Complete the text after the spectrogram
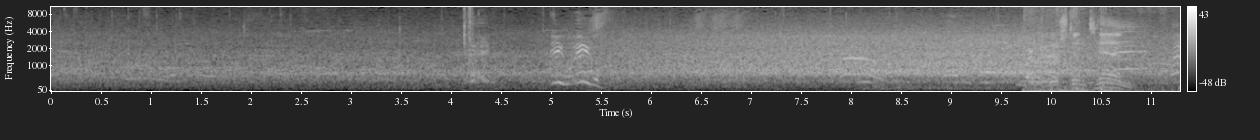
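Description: A large stadium crowd roars and cheers steadily, rising louder.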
